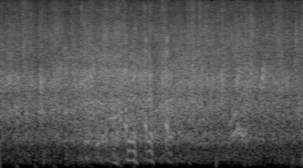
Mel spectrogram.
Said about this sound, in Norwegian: Det fortjener virkelig en applaus.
